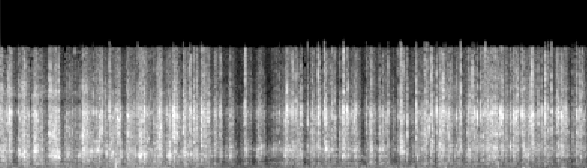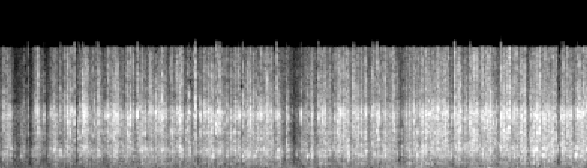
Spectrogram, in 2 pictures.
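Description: Fingertips strum and scratch across the ends of a hand-held bundle of long, dry, hollow cinnamon sticks. This produces a steady stream of crinkly, rubbing, crackling sounds concentrated in the high frequencies. Quick irregular ticks run through it with almost no low end.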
